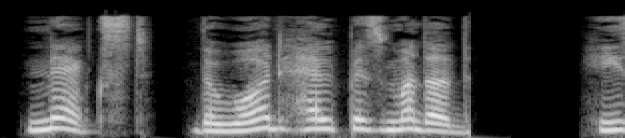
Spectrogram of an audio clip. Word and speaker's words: madad: carefully shukria she smiled as she got the pronunciation right Zade continued next the word help is Mother he said the word slowly mother Lena tried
